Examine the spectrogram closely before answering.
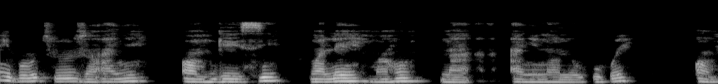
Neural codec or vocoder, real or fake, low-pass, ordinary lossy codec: none; real; 7.2 kHz; none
